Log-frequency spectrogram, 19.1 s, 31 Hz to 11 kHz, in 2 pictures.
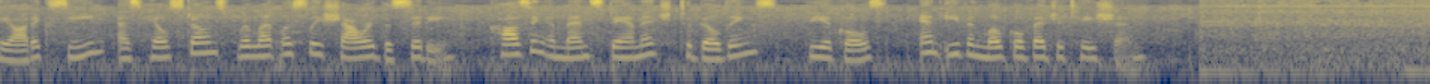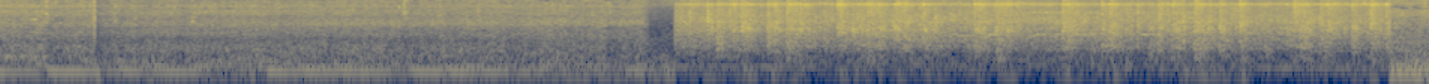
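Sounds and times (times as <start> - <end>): hail pelting down: 0.0 - 8.2, 14.0 - 19.0
hailstones striking hard surfaces: 14.0 - 19.0.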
